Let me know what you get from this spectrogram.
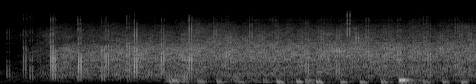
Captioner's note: audience applauding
